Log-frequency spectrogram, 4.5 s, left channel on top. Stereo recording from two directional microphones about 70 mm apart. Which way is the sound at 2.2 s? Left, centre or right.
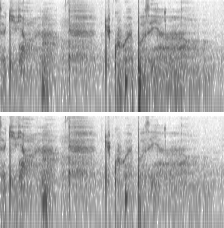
Centre.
